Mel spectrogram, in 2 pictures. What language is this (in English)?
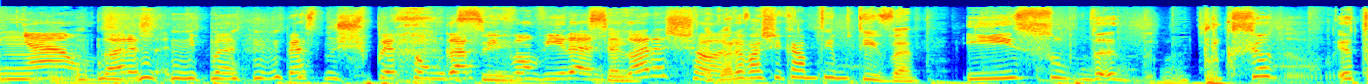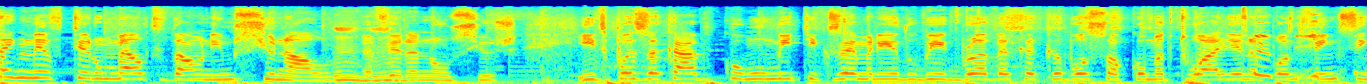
Portuguese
